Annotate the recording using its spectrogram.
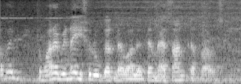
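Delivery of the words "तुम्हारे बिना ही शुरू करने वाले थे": normal talking voice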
